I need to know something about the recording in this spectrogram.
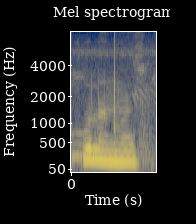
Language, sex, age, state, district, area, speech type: Kashmiri, male, 30-45, Jammu and Kashmir, Ganderbal, urban, spontaneous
